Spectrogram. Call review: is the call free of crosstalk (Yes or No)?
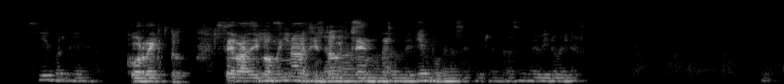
No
